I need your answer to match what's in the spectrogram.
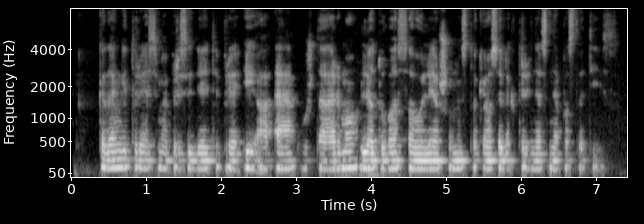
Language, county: Lithuanian, Vilnius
